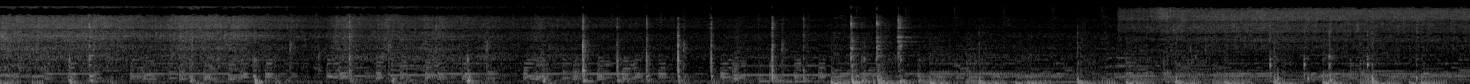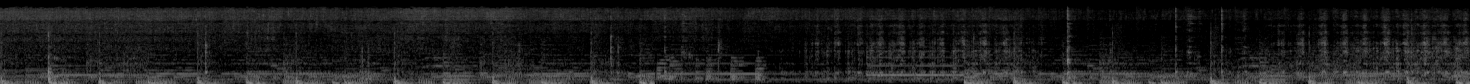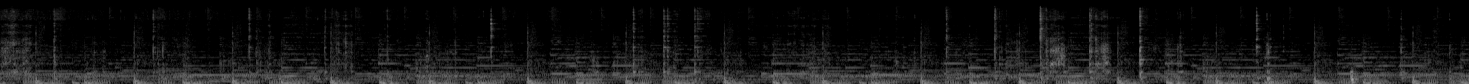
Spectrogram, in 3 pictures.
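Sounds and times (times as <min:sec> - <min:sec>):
food sizzling in a pan: 0:00.0 - 0:44.0
metal spatula scraping a pan: 0:20.6 - 0:25.6, 0:26.3 - 0:34.6, 0:35.7 - 0:42.3.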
